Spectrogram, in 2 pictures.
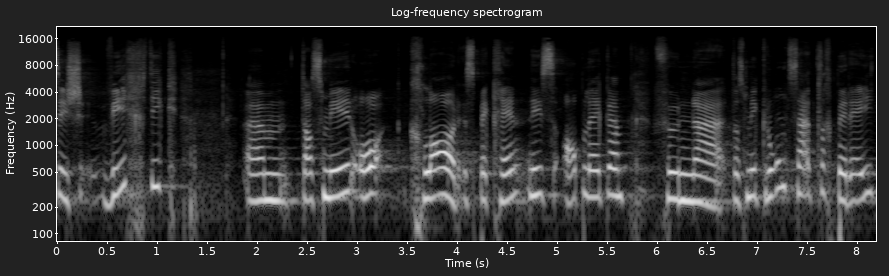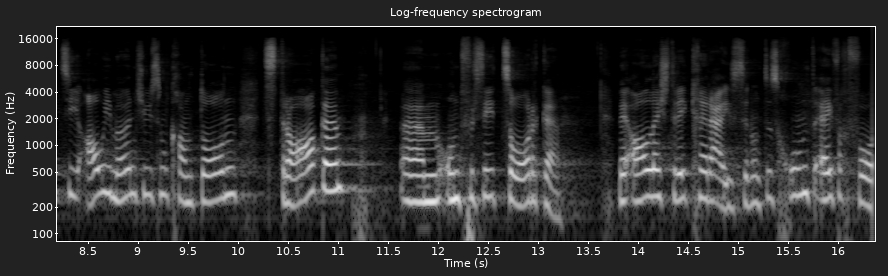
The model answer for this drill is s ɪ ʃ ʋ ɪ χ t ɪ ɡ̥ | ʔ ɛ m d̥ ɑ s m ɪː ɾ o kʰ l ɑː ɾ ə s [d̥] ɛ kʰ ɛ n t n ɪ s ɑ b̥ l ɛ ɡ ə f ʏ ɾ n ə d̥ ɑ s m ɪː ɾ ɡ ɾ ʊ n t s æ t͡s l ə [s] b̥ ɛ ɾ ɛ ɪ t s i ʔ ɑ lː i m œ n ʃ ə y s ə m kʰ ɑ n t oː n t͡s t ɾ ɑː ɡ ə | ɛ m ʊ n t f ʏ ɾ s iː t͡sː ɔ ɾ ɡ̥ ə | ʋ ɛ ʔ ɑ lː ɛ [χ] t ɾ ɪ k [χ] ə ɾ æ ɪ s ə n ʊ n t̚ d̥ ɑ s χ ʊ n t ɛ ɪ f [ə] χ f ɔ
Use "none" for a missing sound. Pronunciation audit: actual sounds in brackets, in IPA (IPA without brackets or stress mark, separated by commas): b̥, χ, ʃ, χ, ɑ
